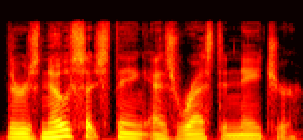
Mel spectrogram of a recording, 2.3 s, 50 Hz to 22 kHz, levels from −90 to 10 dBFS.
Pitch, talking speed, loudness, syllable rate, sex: 120 Hz, 235 wpm, -19 LUFS, 5.6 syllables/s, male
